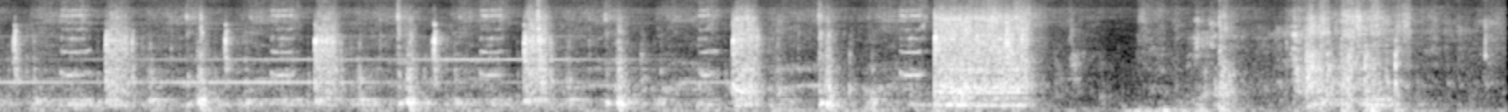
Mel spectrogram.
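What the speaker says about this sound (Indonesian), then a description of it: "dan kertas tertarik sempurna" An Epson L series inkjet printer feeds and pulls paper through, giving a quiet, close run of rhythmic mechanical clicks, ratchet-like ticks and short whirring bursts, ending in a brief louder grinding pass.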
